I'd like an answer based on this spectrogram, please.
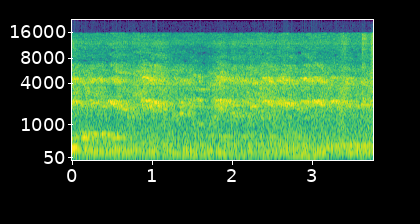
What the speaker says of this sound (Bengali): দেখুন কত পাখি ডাকছে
